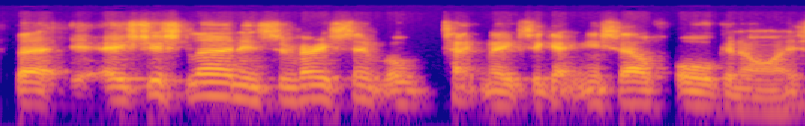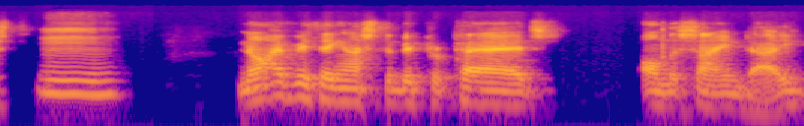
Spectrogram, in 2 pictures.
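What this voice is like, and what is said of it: Leicester English accent. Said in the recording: “It's horrible in a Leicester accent.”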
